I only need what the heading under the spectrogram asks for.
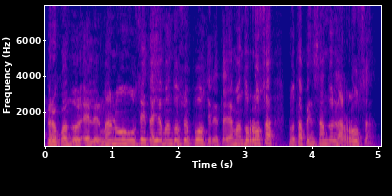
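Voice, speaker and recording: Gravelly, high-voiced man preaching. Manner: explains slowly and repeats words, asks the congregation questions. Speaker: messianic rabbi teaching. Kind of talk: sermon.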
